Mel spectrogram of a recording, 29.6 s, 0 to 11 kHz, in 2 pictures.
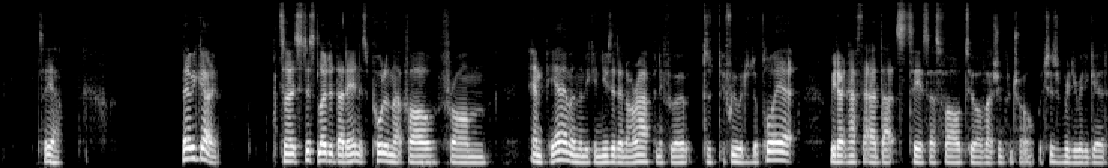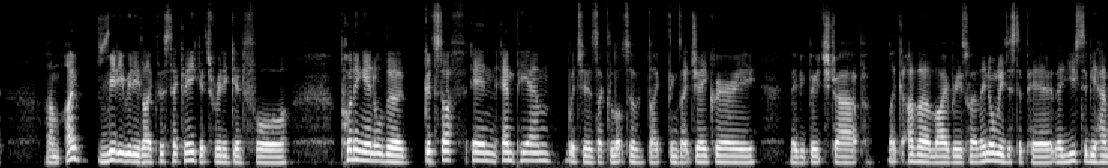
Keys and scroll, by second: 1.4 super+r.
